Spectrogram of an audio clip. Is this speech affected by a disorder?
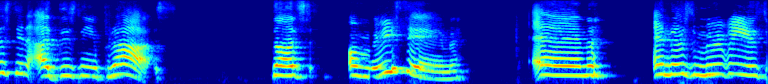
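Yes: cerebral palsy.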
